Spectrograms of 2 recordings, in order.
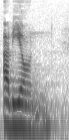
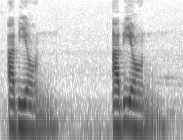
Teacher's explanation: Inside of a word, an example would be avión, which means plane, avión. So you'll notice the B is very, very light, avión, avión.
